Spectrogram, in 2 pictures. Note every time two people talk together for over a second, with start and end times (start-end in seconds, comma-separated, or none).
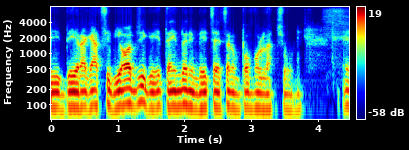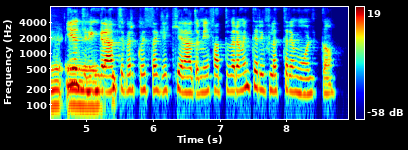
none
